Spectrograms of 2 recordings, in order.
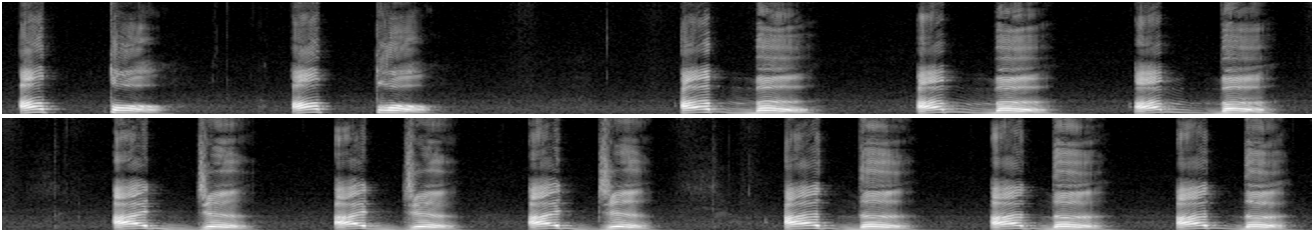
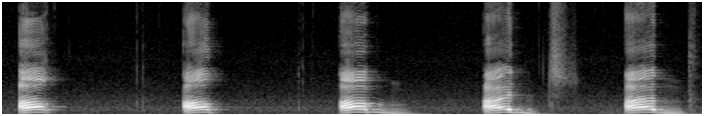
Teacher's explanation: جب یہ 5 ساکن آتے ہیں تو آواز لگ کر واپس آتی ہے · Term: قلقلہ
